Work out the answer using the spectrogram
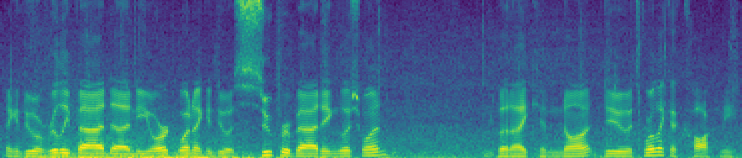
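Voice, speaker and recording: A chatty man talks his way through a game stream, casual and self-deprecating. His voice sits at an ordinary middle pitch, with a faint hiss of noise behind it. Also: normal speed. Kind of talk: casual gaming chat.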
